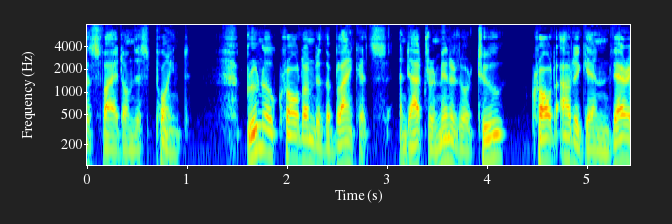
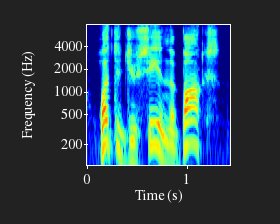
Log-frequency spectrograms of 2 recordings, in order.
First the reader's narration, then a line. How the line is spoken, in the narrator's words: Sylvie eagerly inquired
